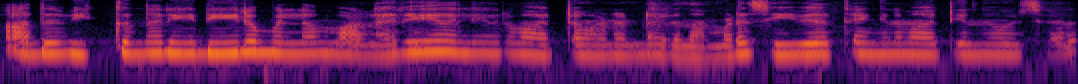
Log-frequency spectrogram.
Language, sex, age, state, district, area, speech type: Malayalam, female, 18-30, Kerala, Palakkad, rural, spontaneous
